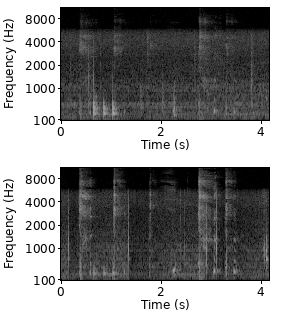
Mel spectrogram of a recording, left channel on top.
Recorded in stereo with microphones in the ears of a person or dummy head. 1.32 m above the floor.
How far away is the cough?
About 0.6 m.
